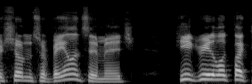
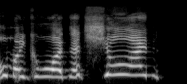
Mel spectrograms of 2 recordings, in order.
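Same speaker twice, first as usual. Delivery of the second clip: stunned, shocked outcry with voice pitched very high; 13 semitones higher, 4 dB louder than usual. Speaker imagining mom seeing her son on the news: imitating mom's reaction. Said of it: "Just thinking of my mom, like".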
